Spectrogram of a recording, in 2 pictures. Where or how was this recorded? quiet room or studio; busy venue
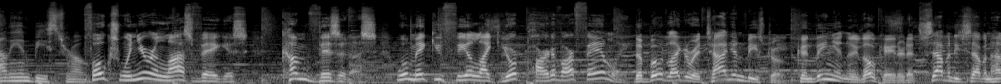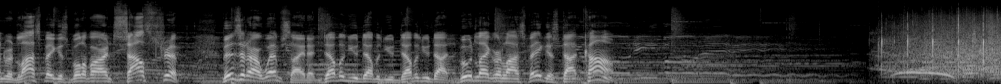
busy venue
